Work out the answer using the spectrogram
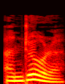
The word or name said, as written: Andorra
